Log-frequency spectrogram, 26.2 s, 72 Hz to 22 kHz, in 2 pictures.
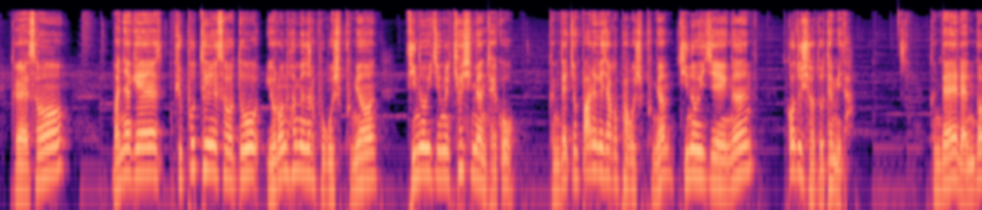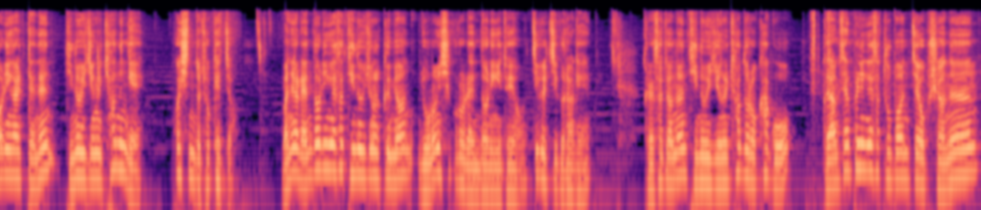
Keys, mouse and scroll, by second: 6.1 middle click, 8.5 click, 17.7 click, 18.4 middle click, 18.6 scroll up 1, 22.2 click.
